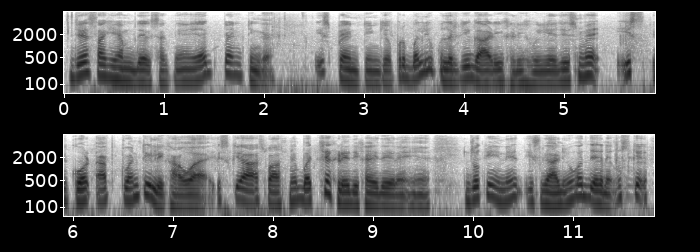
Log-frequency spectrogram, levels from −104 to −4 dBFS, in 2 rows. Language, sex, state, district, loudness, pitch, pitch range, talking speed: Marwari, male, Rajasthan, Nagaur, -23 LUFS, 140 Hz, 115-170 Hz, 220 wpm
